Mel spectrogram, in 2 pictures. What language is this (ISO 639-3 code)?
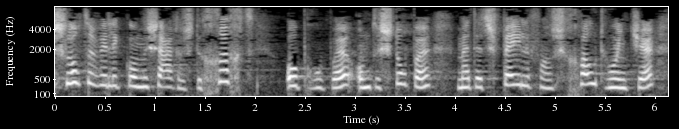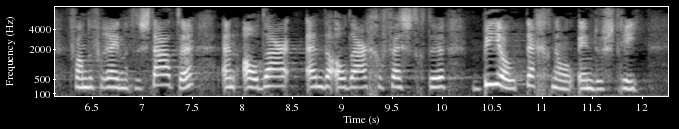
nld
